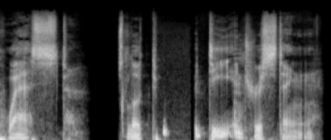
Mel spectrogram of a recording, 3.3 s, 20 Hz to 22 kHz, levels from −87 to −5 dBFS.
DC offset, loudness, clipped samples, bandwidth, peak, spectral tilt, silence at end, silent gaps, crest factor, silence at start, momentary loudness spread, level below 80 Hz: under 0.1%; -18 LUFS; under 0.1%; 16 kHz; -2 dBFS; -3.5 dB/octave; 0.15 s; 0.89-1.18 s; 16 dB; 0 s; 10 LU; -34 dBFS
